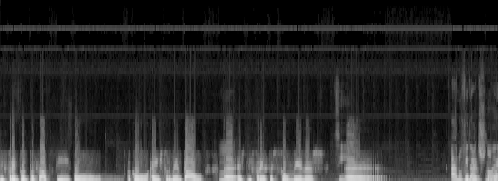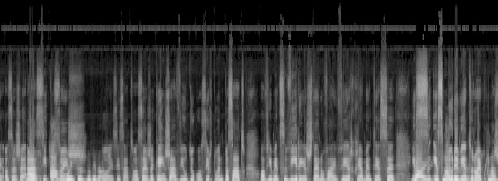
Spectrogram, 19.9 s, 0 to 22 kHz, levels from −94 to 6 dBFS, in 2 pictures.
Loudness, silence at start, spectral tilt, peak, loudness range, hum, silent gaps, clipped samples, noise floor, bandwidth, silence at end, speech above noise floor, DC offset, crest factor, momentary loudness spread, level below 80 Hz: -17 LUFS; 0 s; -6 dB/octave; 0 dBFS; 4 LU; none; none; under 0.1%; -57 dBFS; 19.5 kHz; 0 s; 40 dB; under 0.1%; 16 dB; 11 LU; -50 dBFS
